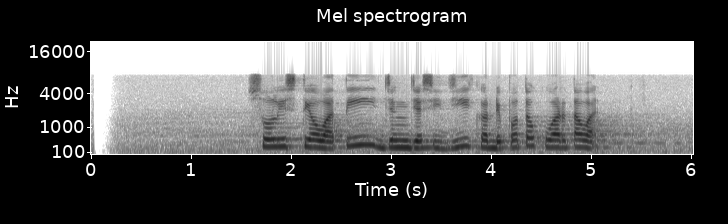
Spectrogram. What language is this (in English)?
Sundanese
